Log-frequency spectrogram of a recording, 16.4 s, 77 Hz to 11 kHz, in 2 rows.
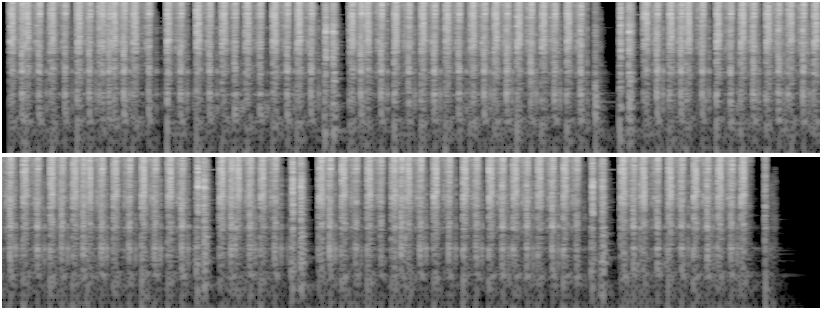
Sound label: office typewriter typing medium rear close vintage 1960 Lemair Helvetia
